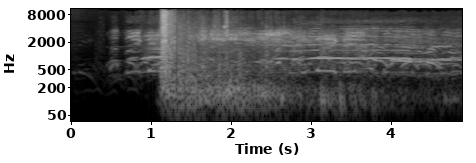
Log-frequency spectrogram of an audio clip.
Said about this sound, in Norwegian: En rakett skytes fra toppen av et militærkjøretøy like utenfor Tikrit.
